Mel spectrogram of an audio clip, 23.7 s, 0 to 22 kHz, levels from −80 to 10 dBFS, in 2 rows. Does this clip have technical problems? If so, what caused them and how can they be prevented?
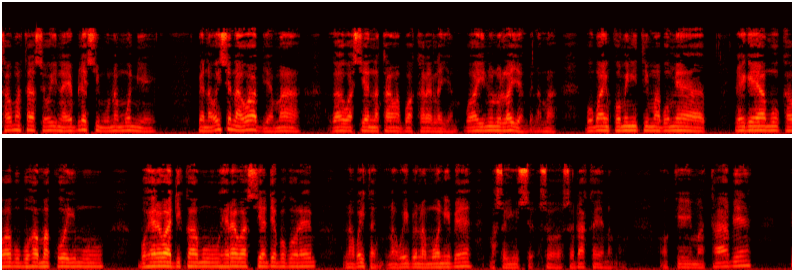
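Yes. The speech has mixed, stacked artefacts throughout and nothing above 9.7 kHz, likely from transcoding between lossy codecs, roughly low-rate MP3, then Opus, then AAC. Keep a lossless master and encode just once.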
